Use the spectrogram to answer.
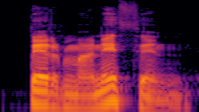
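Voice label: "permanecen", Spanish; mekanta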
